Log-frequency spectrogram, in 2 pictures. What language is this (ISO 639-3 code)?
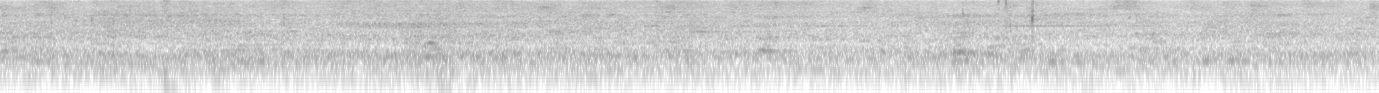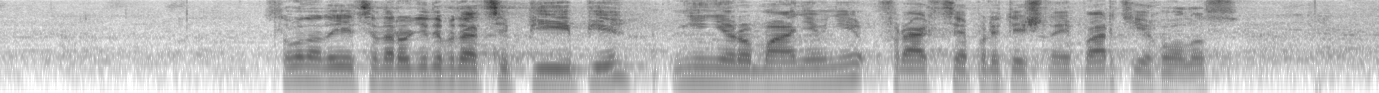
ukr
